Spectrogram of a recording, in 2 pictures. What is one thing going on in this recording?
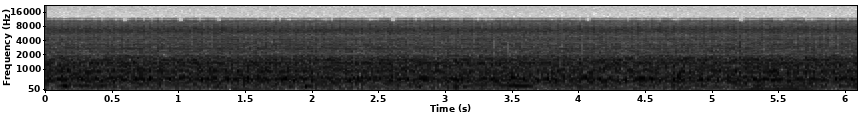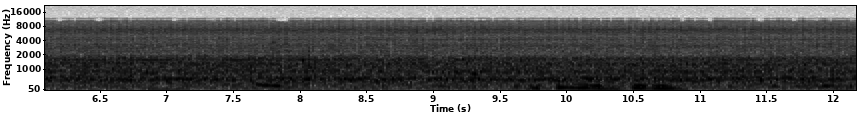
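A steady, muffled underwater rush fills the background.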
